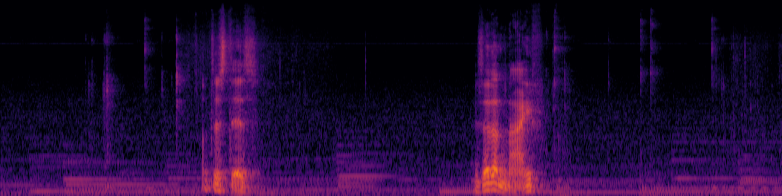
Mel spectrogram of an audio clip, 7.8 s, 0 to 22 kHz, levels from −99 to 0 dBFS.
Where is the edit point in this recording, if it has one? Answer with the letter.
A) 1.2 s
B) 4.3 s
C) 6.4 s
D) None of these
D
